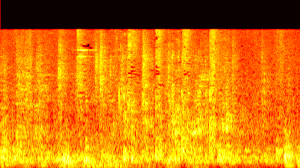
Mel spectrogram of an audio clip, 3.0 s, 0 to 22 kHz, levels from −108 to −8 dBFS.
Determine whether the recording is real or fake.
real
